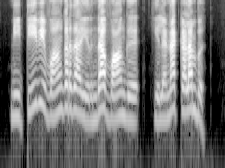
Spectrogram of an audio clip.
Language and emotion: Tamil, angry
